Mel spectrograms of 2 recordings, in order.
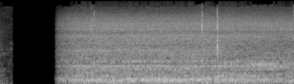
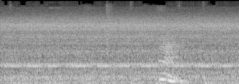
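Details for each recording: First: Rack server inside a homemade wooden soundproof cabinet: soft, even fan hiss with a faint constant tone, no rattles or surging; normal fan noise, much quieter than before, muffled. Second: Rack-mount home lab server before soundproof wooden cabinet: constant airy rush with a fixed high-pitched whine; loud cooling fans.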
